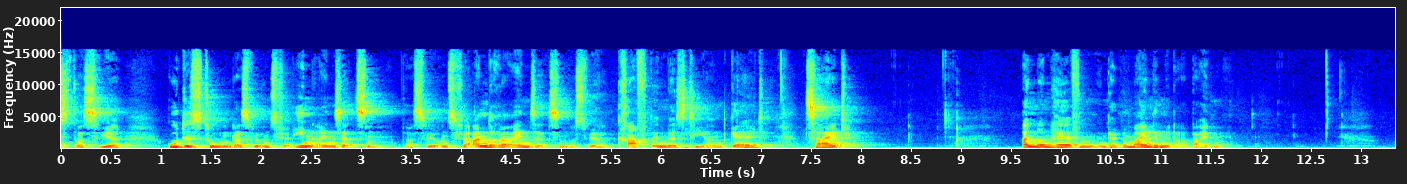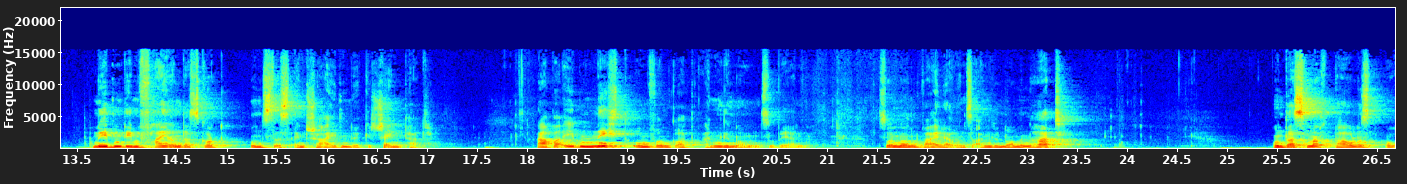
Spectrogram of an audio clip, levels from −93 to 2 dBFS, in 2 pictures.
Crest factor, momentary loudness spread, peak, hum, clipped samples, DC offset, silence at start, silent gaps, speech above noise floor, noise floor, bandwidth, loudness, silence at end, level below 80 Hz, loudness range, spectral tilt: 20 dB; 14 LU; 0 dBFS; none; under 0.1%; under 0.1%; 0 s; none; 31 dB; -51 dBFS; 15.5 kHz; -20 LUFS; 0 s; -44 dBFS; 6 LU; -5.5 dB/octave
